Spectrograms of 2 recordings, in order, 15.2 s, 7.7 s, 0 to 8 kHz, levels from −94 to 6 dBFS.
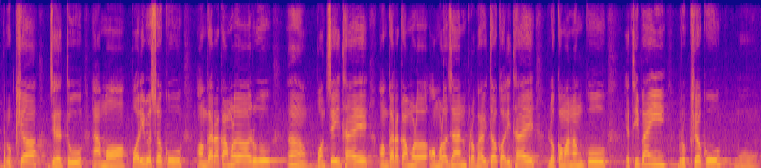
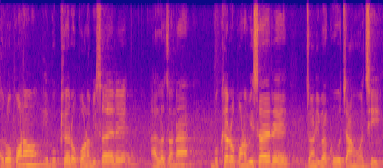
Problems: constant background noise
